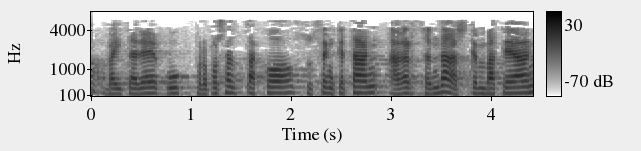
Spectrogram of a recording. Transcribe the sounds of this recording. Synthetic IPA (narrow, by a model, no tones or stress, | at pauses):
bajt̪aeɾe̞ɣuk̚pɾo̞po̞sat̪ut̪ako̞suse̞ŋke̞t̪anaɣ̞e̞ɾt͡se̞nd̪aːske̞mbat̪e̞an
